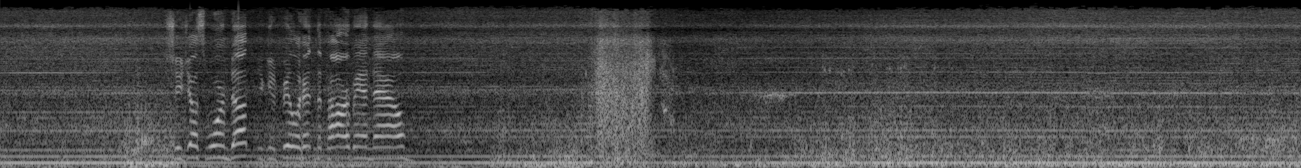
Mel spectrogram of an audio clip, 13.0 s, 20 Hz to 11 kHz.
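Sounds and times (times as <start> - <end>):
two-stroke scooter engine running: 0.0 - 13.0.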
